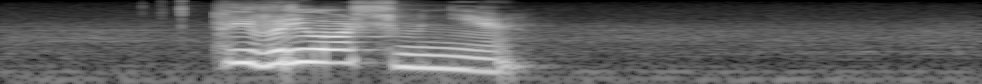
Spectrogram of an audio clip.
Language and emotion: Russian, angry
